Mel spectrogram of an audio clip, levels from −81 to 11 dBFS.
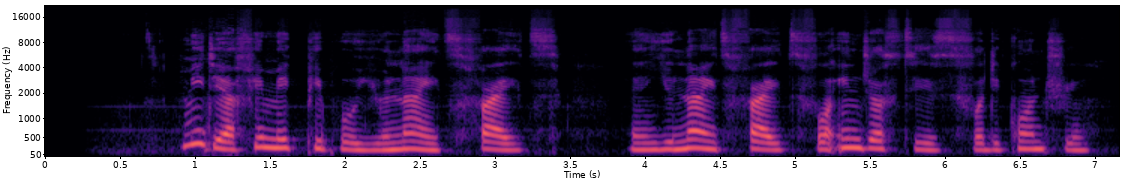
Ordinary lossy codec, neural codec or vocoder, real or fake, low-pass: none; none; real; none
